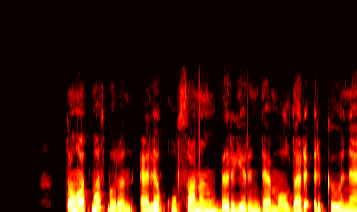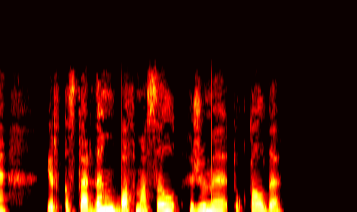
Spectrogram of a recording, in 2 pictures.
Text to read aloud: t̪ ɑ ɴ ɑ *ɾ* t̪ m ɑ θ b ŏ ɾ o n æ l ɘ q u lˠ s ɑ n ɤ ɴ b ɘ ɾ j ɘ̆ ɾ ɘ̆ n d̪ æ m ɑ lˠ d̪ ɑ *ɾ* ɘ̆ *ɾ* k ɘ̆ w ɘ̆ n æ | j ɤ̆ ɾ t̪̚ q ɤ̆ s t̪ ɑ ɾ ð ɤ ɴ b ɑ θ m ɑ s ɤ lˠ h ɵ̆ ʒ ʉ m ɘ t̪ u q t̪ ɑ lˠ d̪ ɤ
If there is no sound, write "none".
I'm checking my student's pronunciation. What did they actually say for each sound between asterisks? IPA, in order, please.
none, ɾ, ɾ

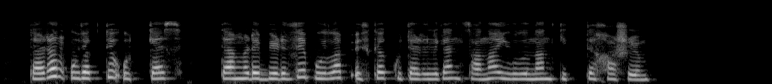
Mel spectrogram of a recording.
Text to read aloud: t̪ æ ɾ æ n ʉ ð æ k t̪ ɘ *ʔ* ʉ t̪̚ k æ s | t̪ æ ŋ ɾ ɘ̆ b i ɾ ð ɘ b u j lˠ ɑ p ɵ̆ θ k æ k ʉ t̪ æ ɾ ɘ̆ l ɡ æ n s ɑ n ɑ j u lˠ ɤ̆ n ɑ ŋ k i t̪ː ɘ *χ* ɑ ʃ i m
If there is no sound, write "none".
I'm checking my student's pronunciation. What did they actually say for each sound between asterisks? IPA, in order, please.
ʔ, χ

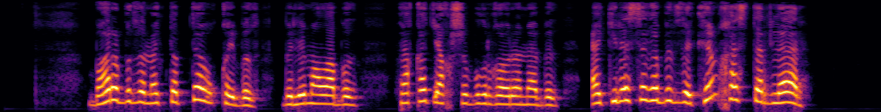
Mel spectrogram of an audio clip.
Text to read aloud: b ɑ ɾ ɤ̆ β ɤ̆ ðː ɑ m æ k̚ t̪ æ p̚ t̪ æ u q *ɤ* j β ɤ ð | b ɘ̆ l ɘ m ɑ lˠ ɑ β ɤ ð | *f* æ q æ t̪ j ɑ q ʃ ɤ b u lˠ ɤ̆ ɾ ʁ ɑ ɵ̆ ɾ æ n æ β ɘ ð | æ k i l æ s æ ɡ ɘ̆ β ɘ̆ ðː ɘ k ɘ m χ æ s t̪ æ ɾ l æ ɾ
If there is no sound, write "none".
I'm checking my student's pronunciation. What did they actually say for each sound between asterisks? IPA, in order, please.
ɤ, f

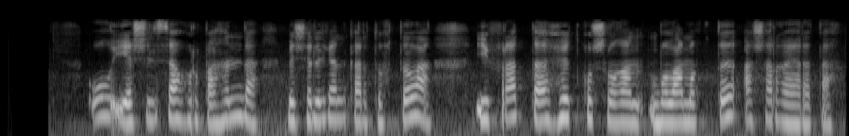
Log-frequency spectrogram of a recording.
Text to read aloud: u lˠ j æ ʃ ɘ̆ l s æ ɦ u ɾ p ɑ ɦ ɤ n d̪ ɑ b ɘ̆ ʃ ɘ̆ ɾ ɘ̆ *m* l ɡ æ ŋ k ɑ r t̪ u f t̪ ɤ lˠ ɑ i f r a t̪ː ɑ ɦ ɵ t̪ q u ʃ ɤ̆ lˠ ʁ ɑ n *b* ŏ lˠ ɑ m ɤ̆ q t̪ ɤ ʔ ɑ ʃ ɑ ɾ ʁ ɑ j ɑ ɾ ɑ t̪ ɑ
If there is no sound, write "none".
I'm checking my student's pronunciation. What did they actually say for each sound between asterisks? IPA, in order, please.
none, b

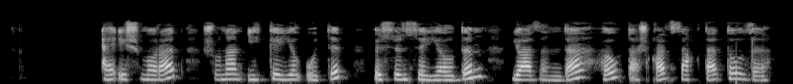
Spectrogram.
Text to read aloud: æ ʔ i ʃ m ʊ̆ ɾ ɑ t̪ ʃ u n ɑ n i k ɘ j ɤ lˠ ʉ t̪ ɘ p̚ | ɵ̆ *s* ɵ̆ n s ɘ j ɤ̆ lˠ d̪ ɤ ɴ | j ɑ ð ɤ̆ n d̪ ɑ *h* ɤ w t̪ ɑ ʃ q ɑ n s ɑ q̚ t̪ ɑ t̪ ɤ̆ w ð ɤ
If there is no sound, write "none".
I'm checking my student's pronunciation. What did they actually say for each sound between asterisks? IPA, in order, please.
s, h

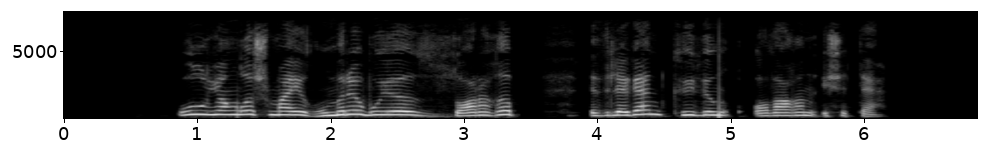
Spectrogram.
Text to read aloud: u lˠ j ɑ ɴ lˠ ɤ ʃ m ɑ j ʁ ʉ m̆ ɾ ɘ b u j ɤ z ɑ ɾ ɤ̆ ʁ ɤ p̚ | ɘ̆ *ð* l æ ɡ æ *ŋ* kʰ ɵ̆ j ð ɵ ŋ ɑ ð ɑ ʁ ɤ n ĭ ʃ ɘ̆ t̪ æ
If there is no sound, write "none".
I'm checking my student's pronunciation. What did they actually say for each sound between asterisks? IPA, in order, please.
ð, ŋ

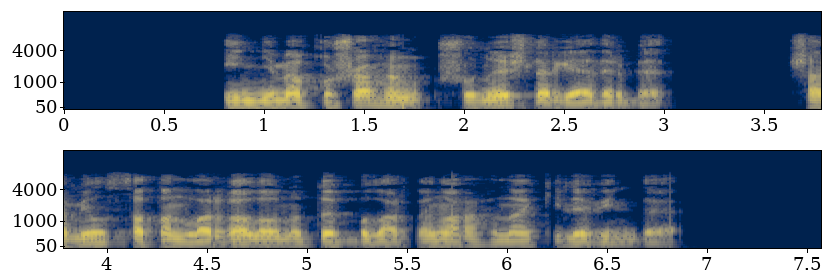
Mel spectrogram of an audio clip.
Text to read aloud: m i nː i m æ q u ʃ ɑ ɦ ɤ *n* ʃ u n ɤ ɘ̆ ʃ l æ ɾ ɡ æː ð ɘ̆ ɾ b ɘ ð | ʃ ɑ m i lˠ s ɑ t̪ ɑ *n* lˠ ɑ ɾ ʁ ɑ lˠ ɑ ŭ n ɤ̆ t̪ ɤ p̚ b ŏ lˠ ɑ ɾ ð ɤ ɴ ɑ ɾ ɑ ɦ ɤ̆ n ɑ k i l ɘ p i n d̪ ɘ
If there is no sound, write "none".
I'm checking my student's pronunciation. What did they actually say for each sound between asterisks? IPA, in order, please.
ɴ, n

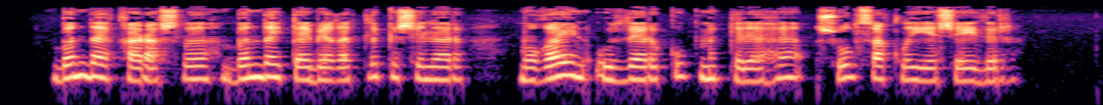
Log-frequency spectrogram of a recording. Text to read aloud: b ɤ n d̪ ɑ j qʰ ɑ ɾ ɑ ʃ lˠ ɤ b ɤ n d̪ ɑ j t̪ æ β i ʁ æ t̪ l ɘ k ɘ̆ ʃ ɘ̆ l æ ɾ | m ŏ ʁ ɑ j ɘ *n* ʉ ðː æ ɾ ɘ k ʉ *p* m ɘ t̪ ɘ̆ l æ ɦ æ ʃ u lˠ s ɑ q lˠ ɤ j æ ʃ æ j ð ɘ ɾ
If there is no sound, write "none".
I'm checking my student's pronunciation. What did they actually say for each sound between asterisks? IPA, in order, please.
n, p

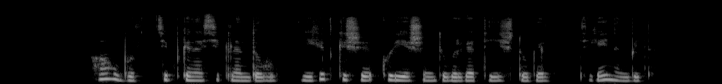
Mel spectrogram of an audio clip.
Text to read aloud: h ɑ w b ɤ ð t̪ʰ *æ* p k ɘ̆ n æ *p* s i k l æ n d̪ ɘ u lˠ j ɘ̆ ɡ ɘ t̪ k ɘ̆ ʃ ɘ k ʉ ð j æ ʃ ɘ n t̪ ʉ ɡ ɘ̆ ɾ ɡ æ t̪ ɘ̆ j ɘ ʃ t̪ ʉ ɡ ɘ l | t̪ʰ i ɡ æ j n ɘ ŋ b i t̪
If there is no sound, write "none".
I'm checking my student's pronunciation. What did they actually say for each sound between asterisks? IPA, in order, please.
i, none

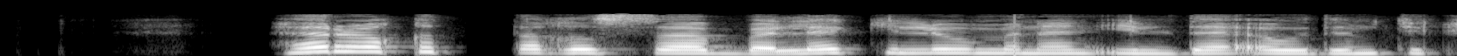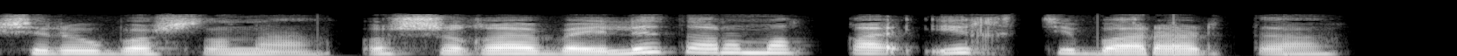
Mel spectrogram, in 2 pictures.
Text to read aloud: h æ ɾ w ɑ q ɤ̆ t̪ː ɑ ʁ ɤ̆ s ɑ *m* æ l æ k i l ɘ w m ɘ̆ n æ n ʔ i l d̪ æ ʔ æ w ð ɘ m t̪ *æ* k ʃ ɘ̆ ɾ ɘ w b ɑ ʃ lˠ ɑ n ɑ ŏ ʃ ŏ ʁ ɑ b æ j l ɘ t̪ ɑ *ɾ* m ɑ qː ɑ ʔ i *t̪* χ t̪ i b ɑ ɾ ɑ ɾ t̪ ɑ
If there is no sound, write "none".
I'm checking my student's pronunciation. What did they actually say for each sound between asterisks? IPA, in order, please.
b, i, ɾ, none

